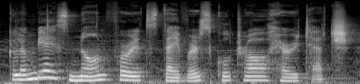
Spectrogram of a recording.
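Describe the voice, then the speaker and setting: A woman hosting a podcast, reading her introductions and questions in a measured, scripted way. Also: medium pitch, animated. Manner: measured, read-aloud introductions. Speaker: podcast host.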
